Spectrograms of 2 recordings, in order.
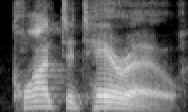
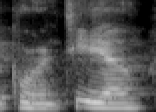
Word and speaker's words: Quarantillo: pronunciations on this one i've got shane bureau's versus billy quantitaro it's a shane burgos and billy quarantillo court yep billy q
